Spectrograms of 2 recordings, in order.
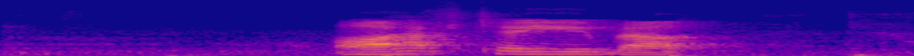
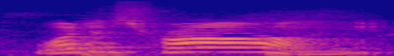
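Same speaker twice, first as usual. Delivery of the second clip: higher, louder alarmed question; alarmed what is wrong; 8 semitones higher, 8 dB louder than usual. Retold or imitated. Mom finding her daughter crying, alarmed question. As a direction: burst out asking what's wrong. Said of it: "and I'm like".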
